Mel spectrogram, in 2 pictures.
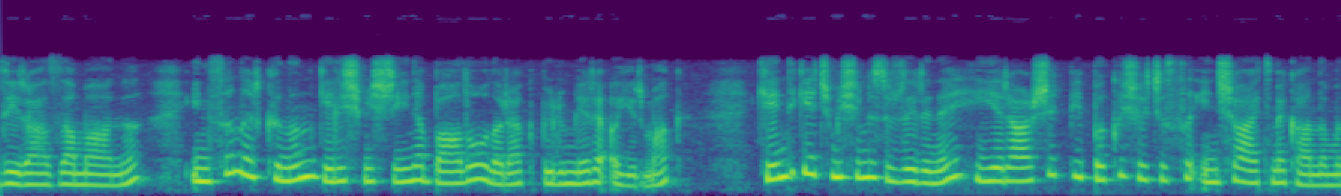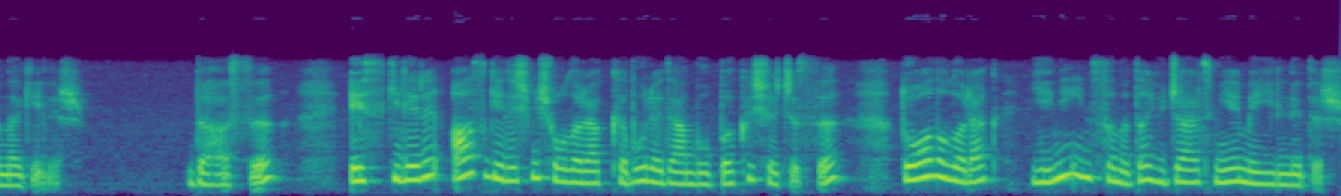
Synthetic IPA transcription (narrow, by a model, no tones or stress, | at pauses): ziːɾaːzamaːnɯinsanɯɾkʰɯnɯnɟe̞lʲiʃmiʃlʲiːnɛbaːlˠɯo̞lˠaɾakb̥ølʲymlʲe̞ɾɛʔajɯɾmak | cʰɛnd̪iɟɛt͡ʃmiʃimizyze̞ɾinɛhijeɾaɾʃɯk̚b̥iɾbakʰɯʃat͡ʃʰɯsɯʔinʃaːɛt̪mɛcanlˠamɯnaɟe̞̰lʲḭɾ̝̥ | d̪aɦasɯɛscʰilʲe̞ɾiʔazɟe̞lʲiʃmiʃo̞lˠaɾakʰːabuːlʲe̞d̪ænbubakʰɯʃat͡ʃʰɯsɯd̪̥o̞alˠo̞lˠaɾak | je̞niːnsanɯd̪ajyd͡ʒælʲt̪mejɛme̞jilʲːid̪ḭɾ̥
